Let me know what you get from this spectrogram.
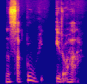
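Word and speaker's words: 花咲くいろは: Try Hanasaka Araha, I guess. Like 95% sure it's not that, but I don't know. How do you spell it? Be. Iroha. IROH. SO. Hanasaku. The U. Hanasaku Iroha.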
